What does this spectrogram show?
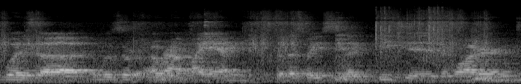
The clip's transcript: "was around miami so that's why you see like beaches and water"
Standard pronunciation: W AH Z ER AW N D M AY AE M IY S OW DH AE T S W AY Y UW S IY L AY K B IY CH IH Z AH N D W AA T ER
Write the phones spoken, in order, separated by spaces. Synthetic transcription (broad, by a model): W AH Z ER AW N D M AY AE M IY S OW DH AE T S W AY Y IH S IY L AY K B IY CH IH Z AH N W AA T ER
